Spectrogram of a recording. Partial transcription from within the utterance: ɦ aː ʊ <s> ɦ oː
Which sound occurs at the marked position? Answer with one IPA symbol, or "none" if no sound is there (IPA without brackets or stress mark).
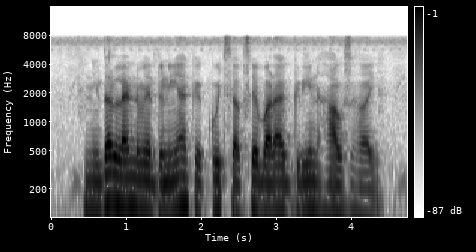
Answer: s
